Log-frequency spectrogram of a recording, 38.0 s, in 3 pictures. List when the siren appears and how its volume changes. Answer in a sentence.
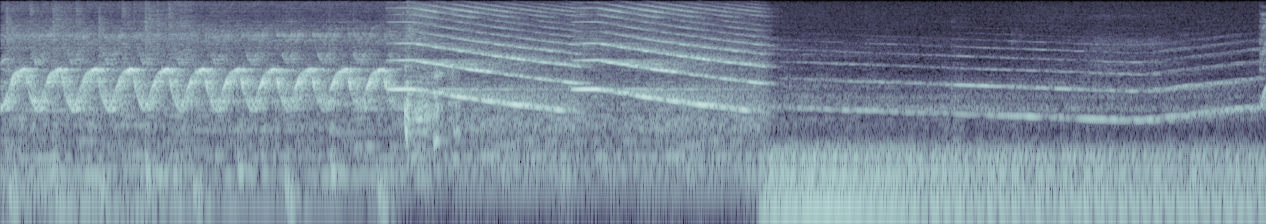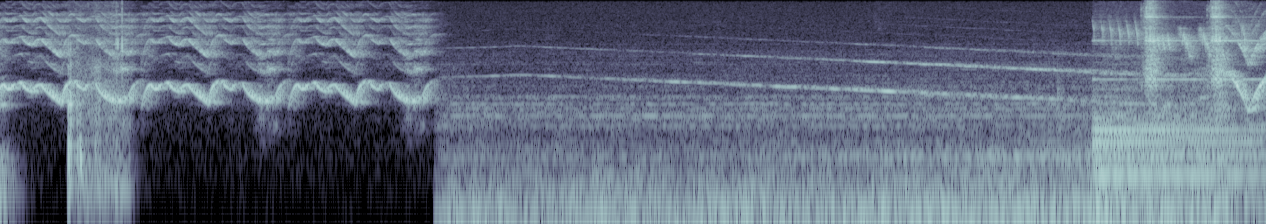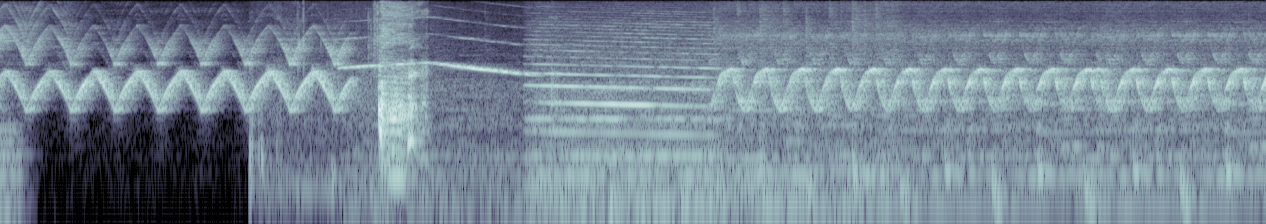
The siren can be heard from 0.0 to 37.9 s, getting quieter then louder.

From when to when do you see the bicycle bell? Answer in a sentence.
The bicycle bell can be heard from 23.6 to 25.6 s.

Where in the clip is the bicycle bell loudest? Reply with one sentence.
The volume of the bicycle bell peaks at 24 seconds.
